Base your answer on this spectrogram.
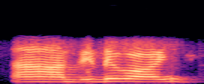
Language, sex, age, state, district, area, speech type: Telugu, female, 30-45, Telangana, Suryapet, urban, conversation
